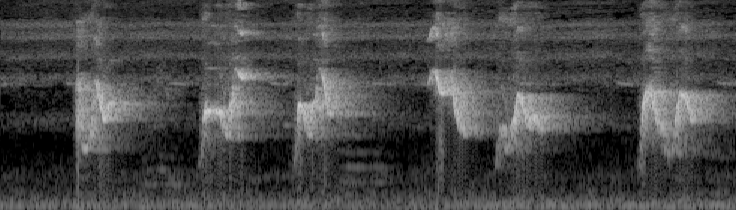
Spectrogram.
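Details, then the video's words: Hooded pitohui repeating a buzzy, downward-sliding squawk roughly every second, six phrases in a row, each starting abruptly and fading; low soft background hum. "PANCINGAN PITOHUI KEPALA HITAM"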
